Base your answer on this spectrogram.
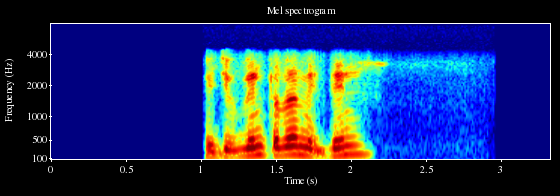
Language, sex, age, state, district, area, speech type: Santali, male, 30-45, West Bengal, Bankura, rural, conversation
